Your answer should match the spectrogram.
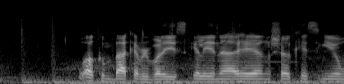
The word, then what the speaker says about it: CLAyala: I'm told it's pronounced CLAyala, although I used to pronounce it CLA back in the day when I did that tournament co-casting with Excalibur.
